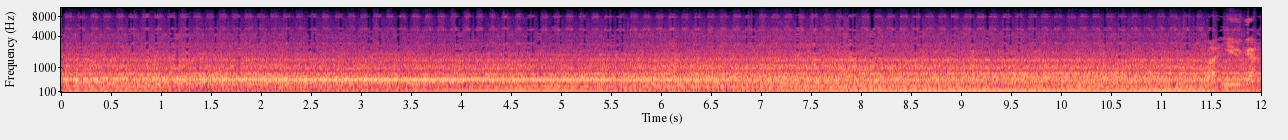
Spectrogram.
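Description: Metal lathe running steadily as an adapter piece is machined, its motor and gears giving a constant whine.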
